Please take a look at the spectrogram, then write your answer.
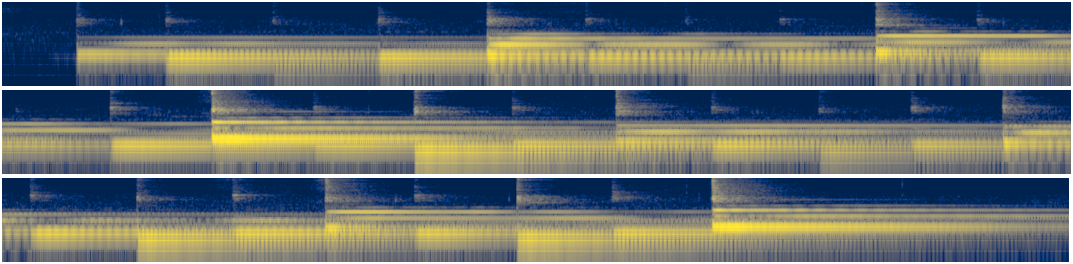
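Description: A gentle melody of resonant metal notes struck in an even rhythm, each ringing out and blending into the next, played alone.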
